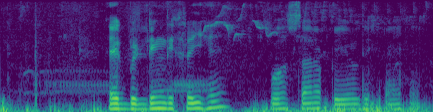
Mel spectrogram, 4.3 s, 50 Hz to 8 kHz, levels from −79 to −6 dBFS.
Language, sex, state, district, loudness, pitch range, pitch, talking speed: Magahi, male, Bihar, Jahanabad, -28 LUFS, 105-145 Hz, 135 Hz, 150 wpm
